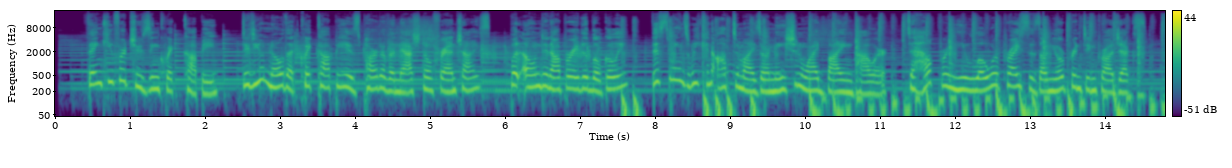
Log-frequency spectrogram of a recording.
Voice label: American Accent Music Female; Kwik Kopy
